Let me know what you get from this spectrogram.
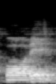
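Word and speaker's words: forage: न्यायाधीश और फॉरेज, इसमें भी कॉम्बिनेशन क्या बन रहा है, डी और जी का बन रहा है, इसलिए डी यहाँ पर साइलेंट लेटर है, इसको प्रोनाउंसिएशन नहीं किया जाएगा। तो क्या हो गया इसका, फॉरेज।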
